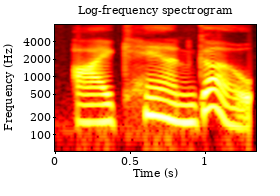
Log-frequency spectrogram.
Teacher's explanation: The word can is a function word. It is grammar. So we reduce it. It becomes awah.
